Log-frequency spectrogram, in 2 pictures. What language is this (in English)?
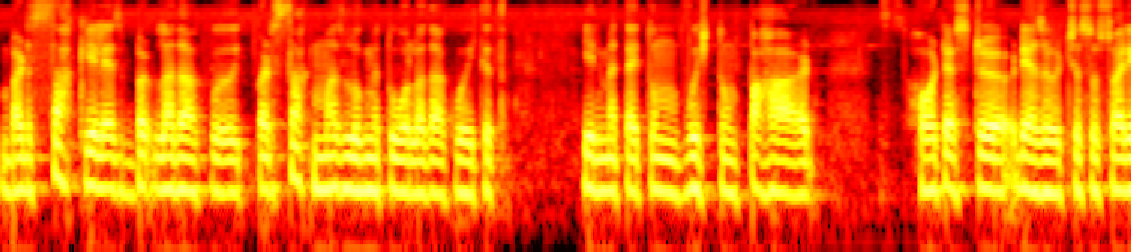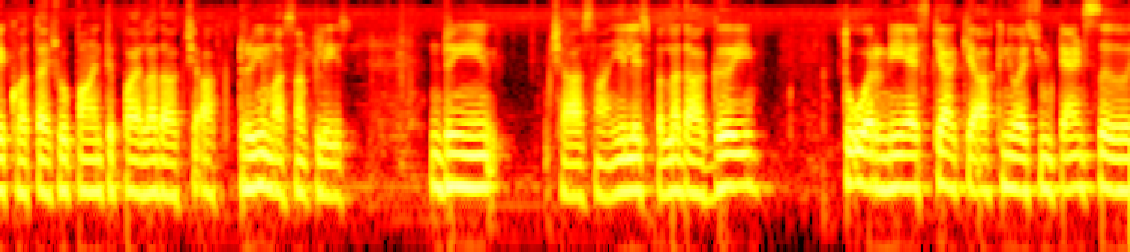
Kashmiri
